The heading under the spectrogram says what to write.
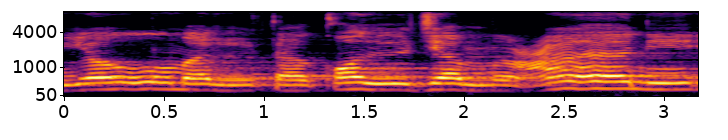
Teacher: یوم یہاں پر واو لین ہے، اسے نرم آواز کے ساتھ جلد پڑھنا ہے، معروف پڑھنا ہے۔ یوم التقل قاف کو پر پڑھیں گے، اور یہاں پر یا کو نہیں پڑھا جائے گا، قاف کو لام کے ساتھ ملا کر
